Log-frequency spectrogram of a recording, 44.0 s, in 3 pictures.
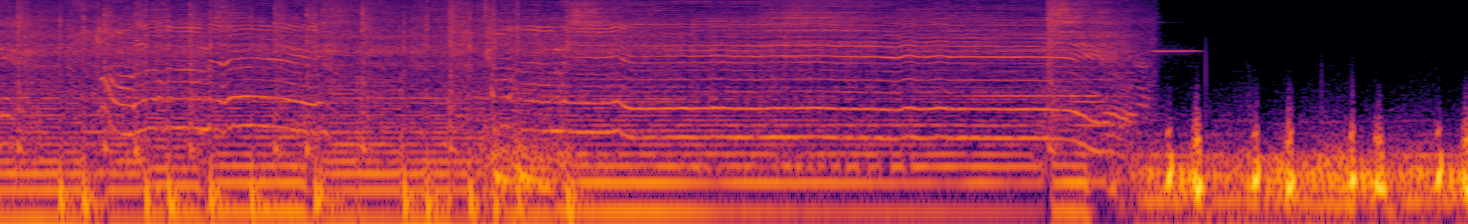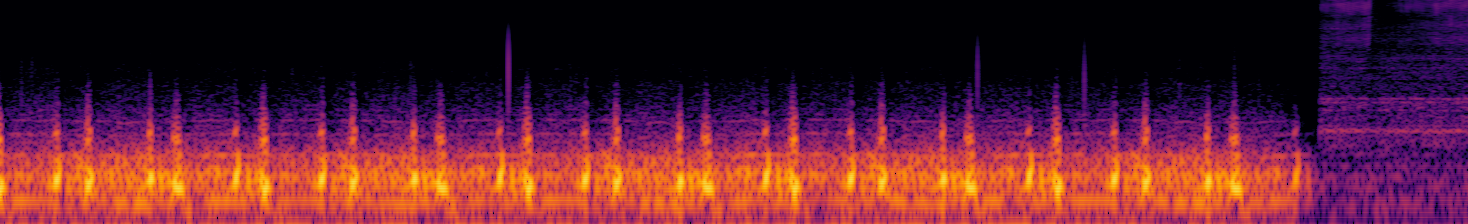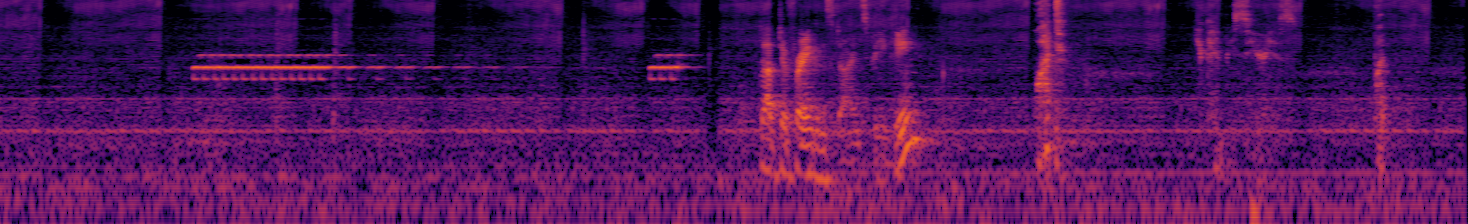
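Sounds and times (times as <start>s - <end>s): low heartbeat: 11.7s - 27.9s
telephone ringing: 31.3s - 35.0s, 35.8s - 36.5s.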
